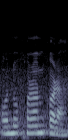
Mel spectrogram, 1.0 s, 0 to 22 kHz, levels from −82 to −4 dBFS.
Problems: none marked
